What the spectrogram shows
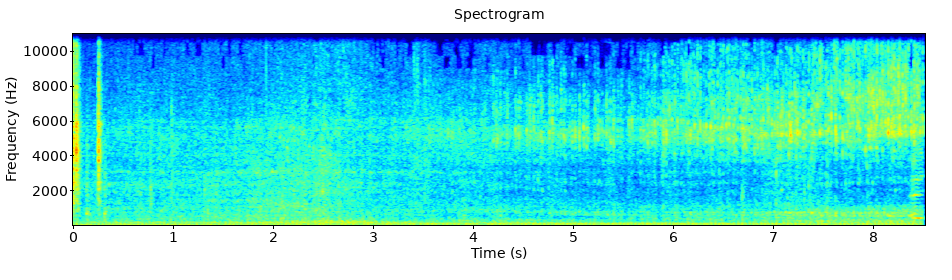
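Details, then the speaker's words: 1970 Buick GS V8 after intake change, new cam and new alternator, idling in neutral; deep steady even beat with no misfire or ticking, runs smoother with more power. Normal idle. "you can hear she sounds a whole lot healthier yeah for some of that 70s muscle sound going to her now runs a lot smoother"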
